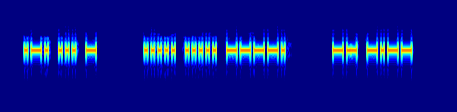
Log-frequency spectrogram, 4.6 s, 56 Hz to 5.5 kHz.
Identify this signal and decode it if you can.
Morse code, heard as a keyed tone, about 34 wpm, 700 Hz. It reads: RST 559 MY
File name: UK MASTER QSOs TRAINING / 35WPM / UK MASTER QSOs 0003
